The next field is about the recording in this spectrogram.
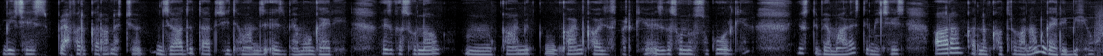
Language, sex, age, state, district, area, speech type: Kashmiri, female, 30-45, Jammu and Kashmir, Pulwama, rural, spontaneous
